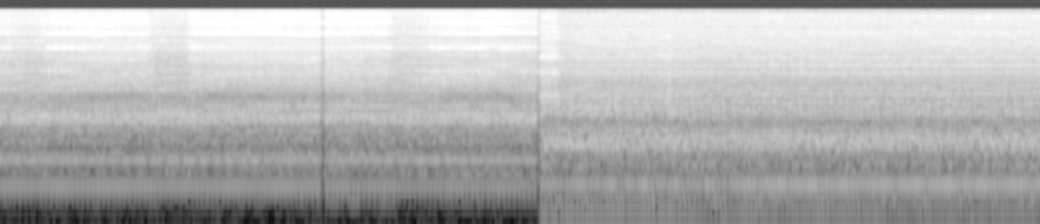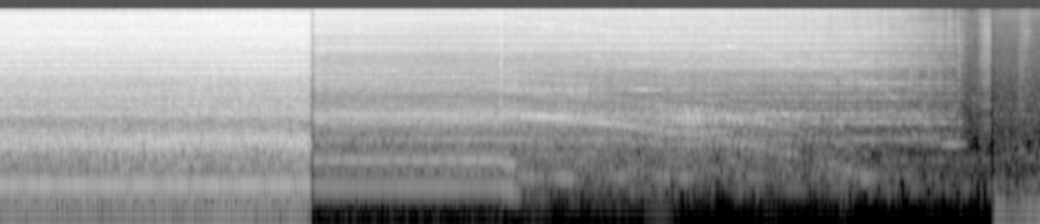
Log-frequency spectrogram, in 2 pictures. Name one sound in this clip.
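A band saw motor hums loudly, then winds down.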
